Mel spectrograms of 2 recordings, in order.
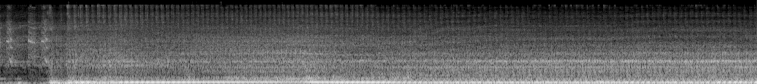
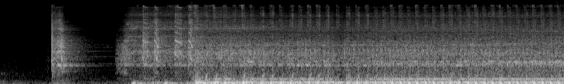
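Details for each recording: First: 2023 Polaris Sportsman 570 ATV with high idle that makes shifting hard: engine settles into a steady fast drone around 2000 rpm instead of about 1200, caused by a loose throttle cable adjuster holding the throttle open. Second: 2023 Polaris Sportsman 570 ATV after fixing high idle (was near 2000 rpm, harness and throttle position sensor reworked): short starter whir, then a steady, even idle around 1350–1400 rpm with no hunting, not running away when shifted into gear.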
